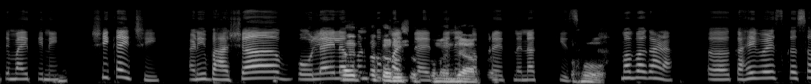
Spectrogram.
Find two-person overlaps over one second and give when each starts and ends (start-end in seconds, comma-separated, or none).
3.4-5.0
